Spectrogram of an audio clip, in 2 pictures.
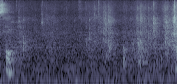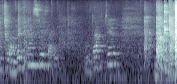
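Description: A woman speaks to an audience through a microphone in a room.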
